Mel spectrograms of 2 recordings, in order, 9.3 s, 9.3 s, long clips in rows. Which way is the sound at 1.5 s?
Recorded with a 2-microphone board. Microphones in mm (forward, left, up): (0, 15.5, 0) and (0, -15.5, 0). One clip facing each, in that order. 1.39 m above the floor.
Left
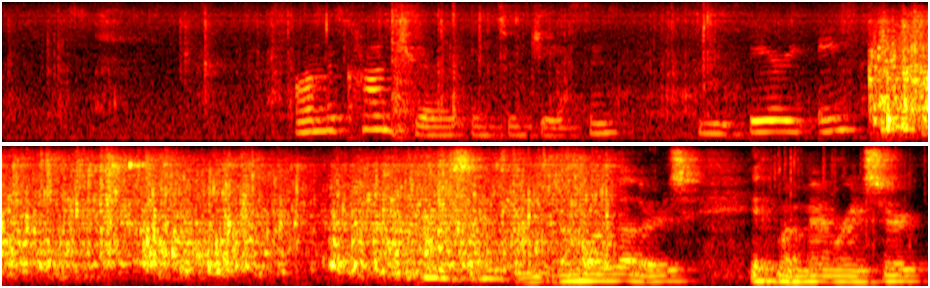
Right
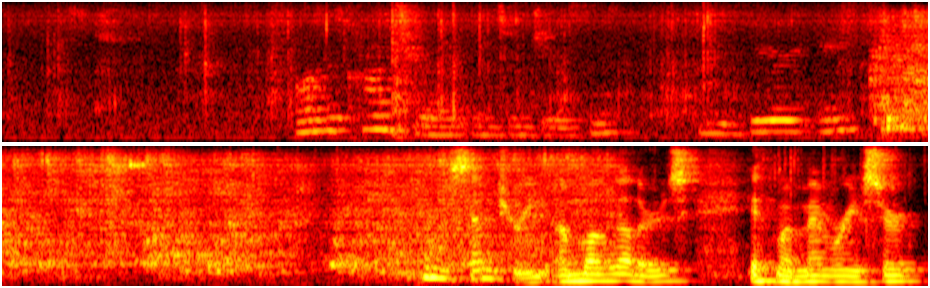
35° left (ahead or behind).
